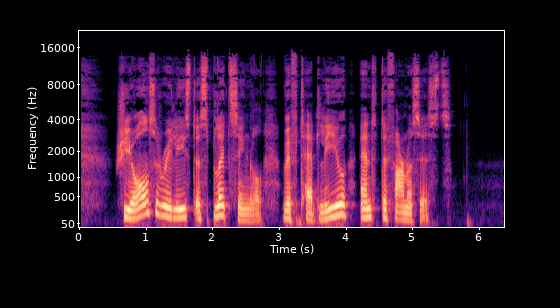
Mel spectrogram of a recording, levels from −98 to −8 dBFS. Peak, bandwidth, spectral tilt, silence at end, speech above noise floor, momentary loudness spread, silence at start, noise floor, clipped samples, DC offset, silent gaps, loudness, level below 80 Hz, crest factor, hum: -2 dBFS; 15 kHz; -5.5 dB/octave; 0.85 s; 50 dB; 12 LU; 0.05 s; -68 dBFS; under 0.1%; under 0.1%; none; -18 LUFS; -52 dBFS; 16 dB; none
